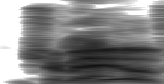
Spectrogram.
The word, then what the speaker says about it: Chimaev: I mean, and I'm butchering his name. – Chimaev, right? Chimaev. Yeah.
